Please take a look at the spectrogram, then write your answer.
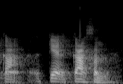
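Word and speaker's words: castle: Which I कॉल्ड माई कासल, है ना, कासल, यहाँ पर टी जो है उसको सब साइलेंट बोलेंगे।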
